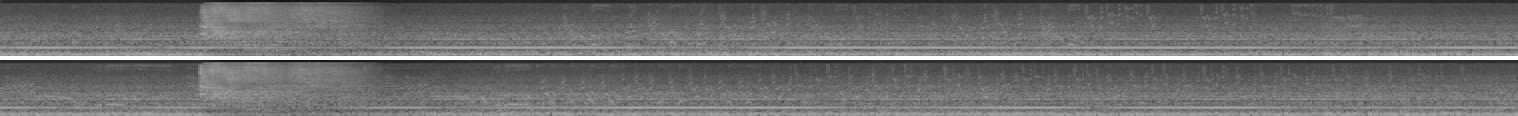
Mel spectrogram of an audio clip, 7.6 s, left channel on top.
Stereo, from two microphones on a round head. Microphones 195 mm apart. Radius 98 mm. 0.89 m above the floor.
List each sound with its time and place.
1.0 s tearing paper: 35° right (ahead or behind), 5 m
